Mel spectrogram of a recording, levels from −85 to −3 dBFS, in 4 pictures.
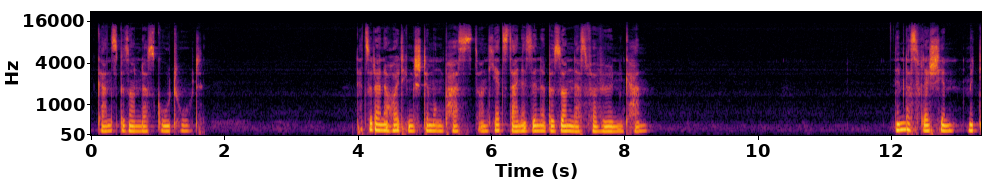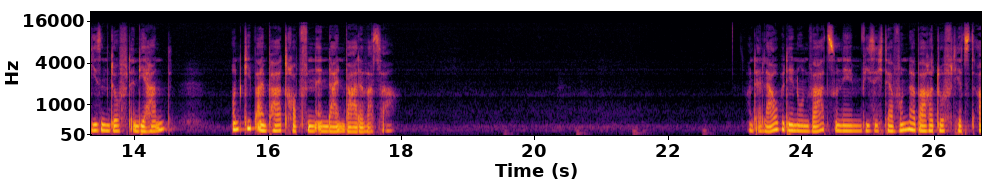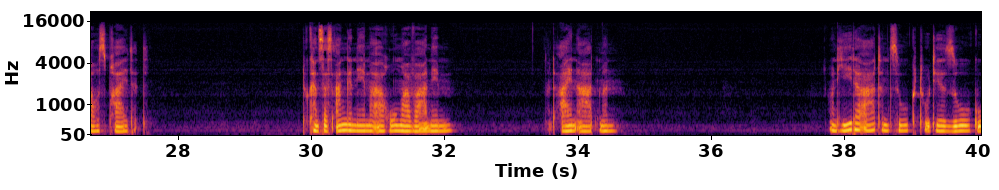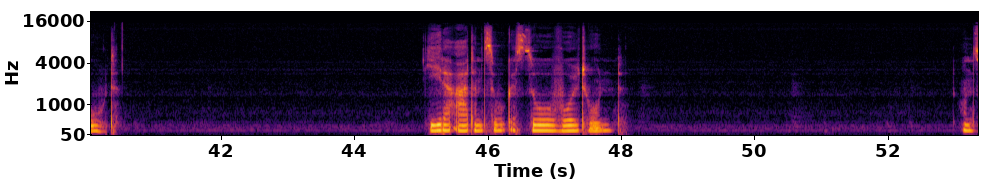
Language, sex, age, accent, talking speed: German, female, 30-49, German, 75 wpm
